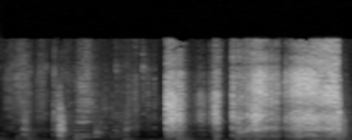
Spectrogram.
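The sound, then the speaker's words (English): A piece of paper being cut: a few soft, scratchy snips at first, then louder, longer crisp rasping strokes with brief pauses between them, no voices. “Can I cut this piece of paper?”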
